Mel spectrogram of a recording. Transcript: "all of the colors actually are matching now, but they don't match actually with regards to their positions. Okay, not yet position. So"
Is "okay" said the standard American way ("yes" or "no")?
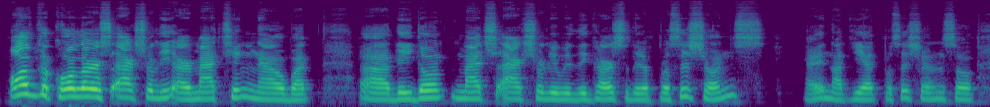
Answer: no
